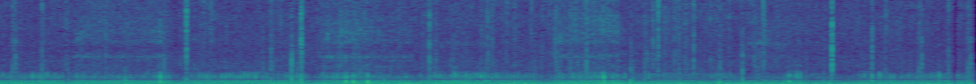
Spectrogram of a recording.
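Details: Contented cat purring by a warm fireplace, a deep, even rumble rising and falling in breathing cycles, punctuated by frequent sharp crackles from the fire.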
